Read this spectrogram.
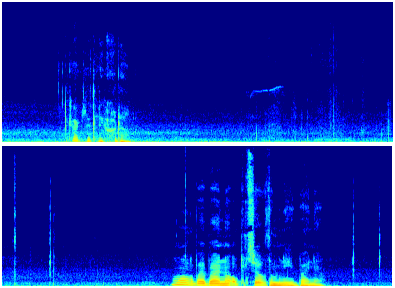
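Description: A dog whines and howls close by.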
